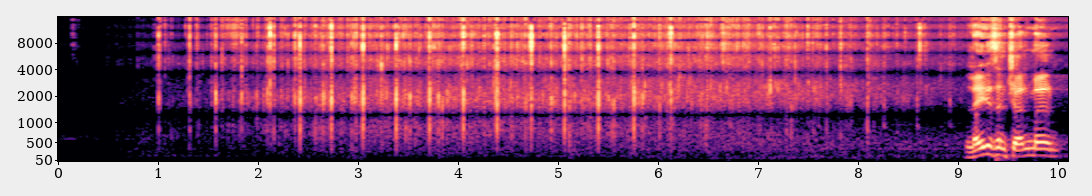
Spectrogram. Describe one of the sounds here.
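An audience claps and applauds in a large hall.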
